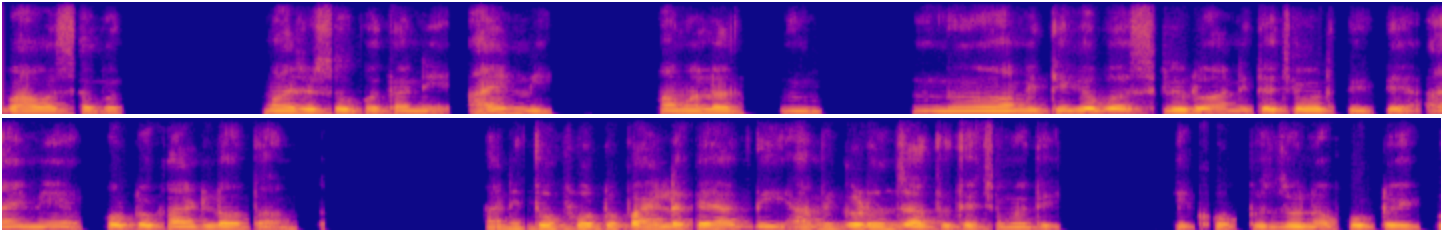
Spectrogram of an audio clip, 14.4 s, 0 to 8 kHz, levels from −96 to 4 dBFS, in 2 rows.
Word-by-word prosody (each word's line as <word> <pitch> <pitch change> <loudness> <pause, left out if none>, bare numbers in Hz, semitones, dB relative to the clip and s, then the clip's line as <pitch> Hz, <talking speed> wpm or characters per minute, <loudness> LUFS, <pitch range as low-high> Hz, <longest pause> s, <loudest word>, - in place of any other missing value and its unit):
भावासोबत, 130 -1 -1 0.8
माझ्यासोबत 135 0 +1
आणि 140 +1 -2 0.2
आईनी 150 -2 -1 0.6
आम्हाला 135 -1 +2
अं, 135 0 -5 0.5
न 140 -1 -3 0.3
आम्ही 140 0 +1
तिघं 150 0 +4
बसलेलो 145 0 +3
आणि 150 -1 -6
त्याच्यावरती 140 0 +2
ते 145 - 0 0.2
आईने 145 +1 -3 0.2
फोटो 140 0 +4
काढला 140 -1 +1
होता 135 0 0
आमचा. - - -14 0.9
आणि 190 -5 -4
तो 190 - +6
फोटो 170 +1 +3
पाहिला, 160 -1 +4
की 160 +2 +2
अगदी 155 -1 0
आम्ही 155 +2 -5
गडून 155 +1 +4
जातो 140 -2 +3
त्याच्यामध्ये. 130 0 -3 0.6
एक 140 - -4
खूप 150 -2 -5
जुना 140 +1 +3
फोटो 135 0 +2
आहे, 130 -1 +1
140 Hz, 140 wpm, -23 LUFS, 135-150 Hz, 0.9 s, तो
